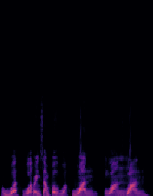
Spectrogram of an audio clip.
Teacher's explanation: different position in our mouth. Like W, you need to round your lips. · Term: W sound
